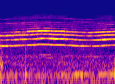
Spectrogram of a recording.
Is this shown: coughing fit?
no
